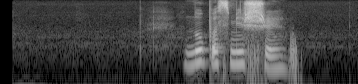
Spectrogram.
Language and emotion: Russian, neutral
